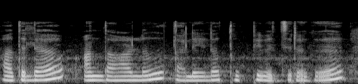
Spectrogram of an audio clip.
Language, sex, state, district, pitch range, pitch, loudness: Tamil, female, Tamil Nadu, Kanyakumari, 190-230 Hz, 200 Hz, -15 LUFS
